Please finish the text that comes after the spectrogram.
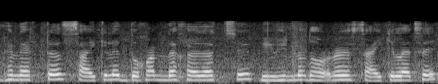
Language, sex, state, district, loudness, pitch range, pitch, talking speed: Bengali, male, West Bengal, North 24 Parganas, -13 LUFS, 195-220 Hz, 205 Hz, 135 wpm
